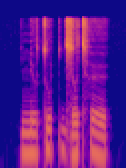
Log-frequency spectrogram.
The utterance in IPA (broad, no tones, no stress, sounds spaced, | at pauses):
n y tʷ e p d͡z ʊ tʰ ø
